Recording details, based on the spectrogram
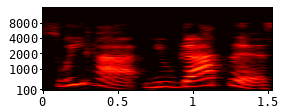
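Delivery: put-on very loud, heavy, thick Boston accent. Voicing what she would say to all of us in this moment, thick Boston accent. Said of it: "She had a very thick Boston accent".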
